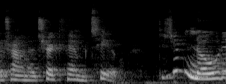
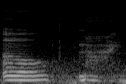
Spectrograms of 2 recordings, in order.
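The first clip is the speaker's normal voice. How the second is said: usual speaking voice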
